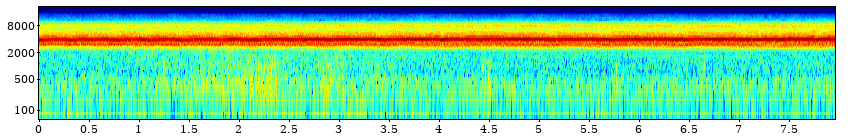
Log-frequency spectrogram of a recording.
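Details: Clara cicada, 23 mm, of Afghanistan, Kyrgyzstan, Mongolia, Egypt, Iran, Israel, Spain and North Africa, producing a sustained piercing metallic drone with a bright high band, steady and unvarying, with faint low background noise.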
